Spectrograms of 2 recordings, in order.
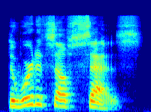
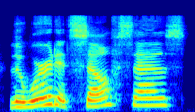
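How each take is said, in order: First: The pitch falls at the end. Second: The pitch stays level or rises slightly at the end. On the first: The sentence is finished. "That would be final if I had a period" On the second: The sentence is not finished yet. "I don't go down. I just leave I leave it kind of neutral or slightly up"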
